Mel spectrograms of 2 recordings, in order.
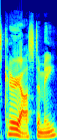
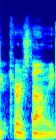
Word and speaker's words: Kiarostami: It's a movie directed by Abbas Kiarostami. Is that how it's pronounced? Like colonoscopy? – What? – Yeah. Kiarostami? – I would say Kiarostami.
